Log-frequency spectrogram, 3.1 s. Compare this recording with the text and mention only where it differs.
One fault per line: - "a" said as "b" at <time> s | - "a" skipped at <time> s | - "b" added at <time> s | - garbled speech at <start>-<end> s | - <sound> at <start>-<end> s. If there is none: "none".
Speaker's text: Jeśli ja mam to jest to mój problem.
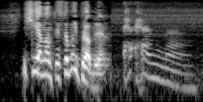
- throat clearing at 1.8-3.0 s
